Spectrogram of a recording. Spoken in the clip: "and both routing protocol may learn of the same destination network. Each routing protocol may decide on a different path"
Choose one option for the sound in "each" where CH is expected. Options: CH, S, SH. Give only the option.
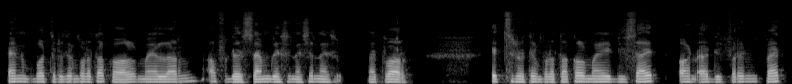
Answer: S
